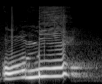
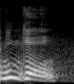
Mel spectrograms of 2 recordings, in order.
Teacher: o M, no final da frase, olha que interessante, depois de um E, ele vem para I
